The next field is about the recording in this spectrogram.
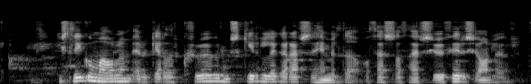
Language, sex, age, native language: Icelandic, male, 30-39, Icelandic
